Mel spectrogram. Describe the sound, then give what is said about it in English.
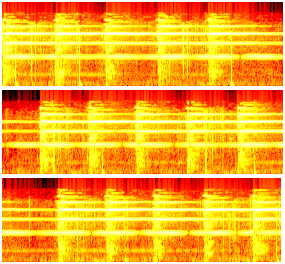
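A loud, bright fire station alarm bell strikes in rapid repeated bursts, groups of sharp metallic clangs separated by brief pauses, ringing insistent with no voices, signaling a five-alarm fire. “Five bells. Stand by all stations.”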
